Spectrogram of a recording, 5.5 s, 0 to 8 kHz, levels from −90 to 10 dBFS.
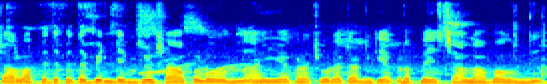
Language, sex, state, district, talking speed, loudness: Telugu, female, Andhra Pradesh, Sri Satya Sai, 130 wpm, -17 LUFS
